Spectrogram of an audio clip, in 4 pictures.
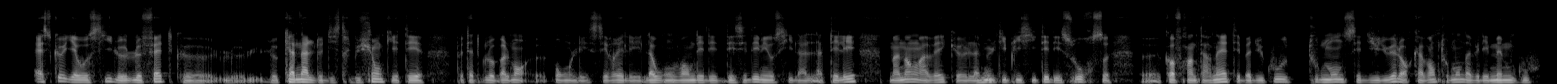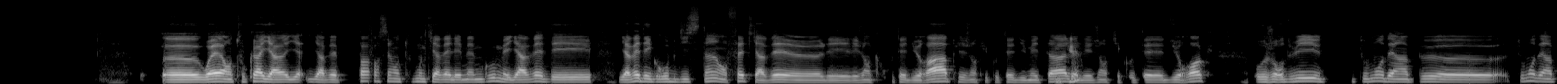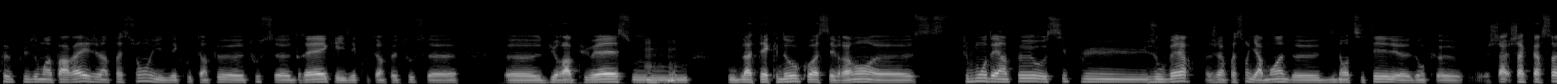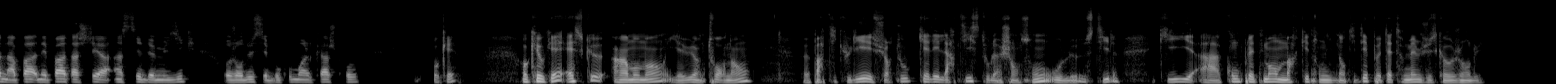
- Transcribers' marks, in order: stressed: "canal"; other background noise
- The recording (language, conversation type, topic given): French, podcast, Comment la musique a-t-elle marqué ton identité ?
